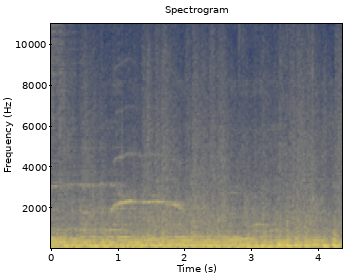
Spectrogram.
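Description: A live band, amplified, playing a loud rock song with drum kit and guitar. A high held note bends upward about a second in.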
